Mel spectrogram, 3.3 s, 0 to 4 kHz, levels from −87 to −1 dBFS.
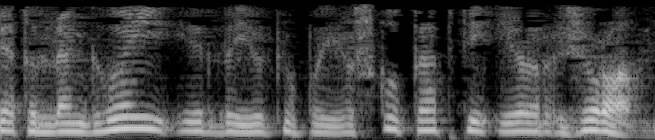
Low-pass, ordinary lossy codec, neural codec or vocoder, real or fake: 3.6 kHz; MP3, 16 kbps; codec, 44.1 kHz, 1.7 kbps, Pupu-Codec; fake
